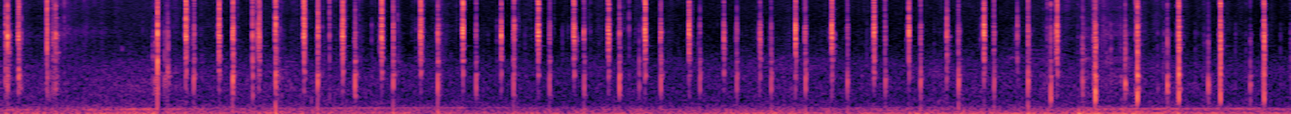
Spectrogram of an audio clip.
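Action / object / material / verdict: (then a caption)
tap / plastic game controller / plastic / none. Fingertips tap the buttons of a hand-sized, hollow white plastic Xbox controller. Rapid, sharp, bright clicks follow one another for nearly nine seconds over a quiet low background. Each click cuts off almost instantly.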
